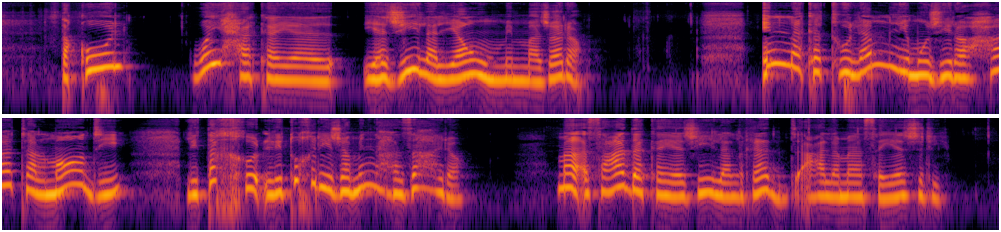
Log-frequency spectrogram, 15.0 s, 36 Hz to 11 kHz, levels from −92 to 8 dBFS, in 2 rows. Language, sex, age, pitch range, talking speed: Arabic, female, 20-39, 215-300 Hz, 90 wpm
